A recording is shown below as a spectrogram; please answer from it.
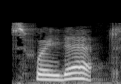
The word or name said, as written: suedette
